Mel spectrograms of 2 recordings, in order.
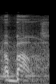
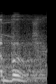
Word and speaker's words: about: speak English and French not American and I pronounce it about not a boot I can proudly sew my country's flag and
